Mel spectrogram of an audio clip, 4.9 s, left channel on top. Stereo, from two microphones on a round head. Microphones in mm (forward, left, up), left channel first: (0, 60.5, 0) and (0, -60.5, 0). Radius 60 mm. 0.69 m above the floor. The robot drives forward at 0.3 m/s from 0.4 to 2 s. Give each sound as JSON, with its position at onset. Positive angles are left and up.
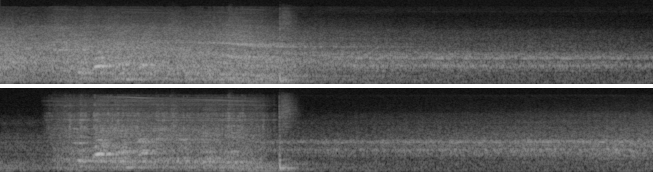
{"t": 0.4, "sound": "laughter", "side_deg": -40, "distance_m": 3.5}
{"t": 2.1, "sound": "a snare drum", "side_deg": -45, "distance_m": 1.7}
